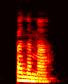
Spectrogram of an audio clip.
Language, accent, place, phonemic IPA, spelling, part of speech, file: French, France, Paris, /pa.na.ma/, Panamá, proper noun, LL-Q150 (fra)-Panamá.wav
- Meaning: Panama (a country in Central America)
